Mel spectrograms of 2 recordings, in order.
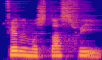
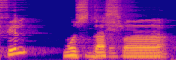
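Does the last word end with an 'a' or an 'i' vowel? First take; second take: i; a. First: The last word ends with an 'i' vowel. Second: The last word ends with an 'a' vowel. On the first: The speaker calls it wrong. "Tidak kita baca fil mustasfi" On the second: The speaker calls it right. "menjadi fil mustasfa"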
